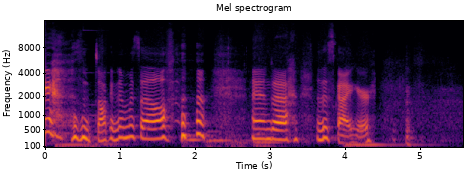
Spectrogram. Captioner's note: laughs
